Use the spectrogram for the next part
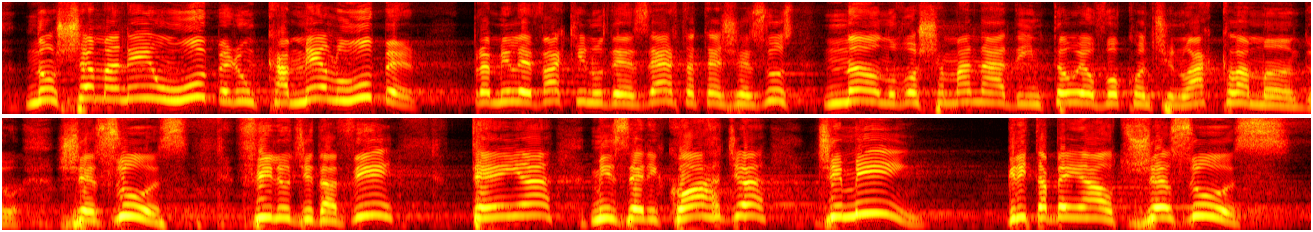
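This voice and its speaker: A male pastor preaching a lively sermon, acting out scenes and voices and rising to shouts at the peaks. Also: very high-pitched, big-room sound. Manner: fervent, acts out biblical dialogue, shouts climaxes. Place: church service.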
